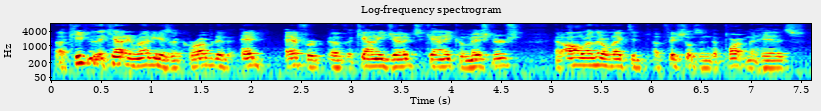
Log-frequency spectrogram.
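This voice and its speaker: An older man, an official being interviewed, explaining things in a measured, halting, plain-spoken way. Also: a little high. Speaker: county judge, interview guest. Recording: distant mic, noticeable background noise.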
